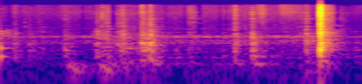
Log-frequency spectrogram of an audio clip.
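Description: Thin sheet-metal top cover of a car radio being slid and pressed onto its metal chassis: faint scraping with a few light clicks.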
